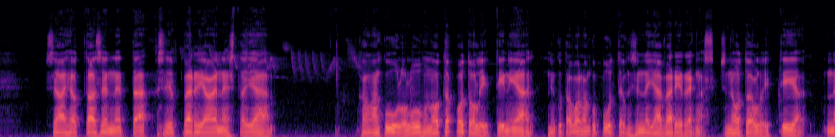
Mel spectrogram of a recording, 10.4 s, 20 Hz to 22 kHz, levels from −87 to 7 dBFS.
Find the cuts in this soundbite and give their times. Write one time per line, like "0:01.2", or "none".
0:07.8
0:08.9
